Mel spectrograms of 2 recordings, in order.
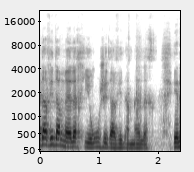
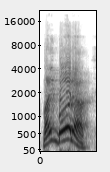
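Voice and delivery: high, loud acted order; shouted dismissal; 12 semitones higher, 5 dB louder than usual. Prophet Shmuel rejecting David as he enters, loud high dismissal. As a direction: send him away with a high shout.

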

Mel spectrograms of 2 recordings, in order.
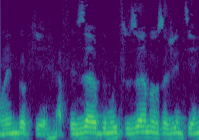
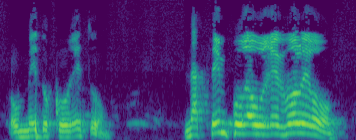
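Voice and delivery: loud, high impassioned sermon; preaching at full force; 6 semitones higher, 8 dB louder than usual. Acted. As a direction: hammer the point home, preaching. Preaching the Rebbe's courage.

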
